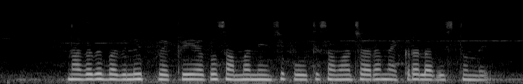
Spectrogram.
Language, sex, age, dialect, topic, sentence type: Telugu, female, 18-24, Utterandhra, banking, question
